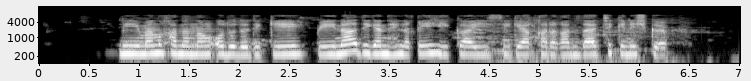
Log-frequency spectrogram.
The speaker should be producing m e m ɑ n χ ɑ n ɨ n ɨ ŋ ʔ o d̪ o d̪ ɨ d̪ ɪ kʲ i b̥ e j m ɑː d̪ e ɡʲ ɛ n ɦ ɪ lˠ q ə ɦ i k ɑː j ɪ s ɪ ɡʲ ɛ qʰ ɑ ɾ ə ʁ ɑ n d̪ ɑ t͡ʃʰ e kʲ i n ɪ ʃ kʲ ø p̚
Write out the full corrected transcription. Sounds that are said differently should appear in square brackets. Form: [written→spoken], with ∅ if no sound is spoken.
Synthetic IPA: m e m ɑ n χ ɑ n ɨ n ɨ ŋ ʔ o d̪ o d̪ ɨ d̪ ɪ kʲ i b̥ e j [m→n] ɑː d̪ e ɡʲ ɛ n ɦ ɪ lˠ q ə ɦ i k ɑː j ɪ s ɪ ɡʲ ɛ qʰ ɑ ɾ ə ʁ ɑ n d̪ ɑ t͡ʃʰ e kʲ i n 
